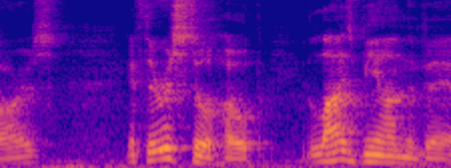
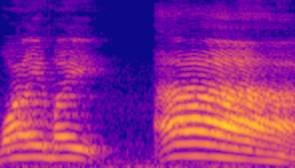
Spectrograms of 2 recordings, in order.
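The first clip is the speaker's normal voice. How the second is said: very loud, very slow, drawn-out frightened shriek; 10 semitones higher, 13 dB louder than usual. Playing a horror game and startled by noises, screaming in fright. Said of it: "Let me stop screaming".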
